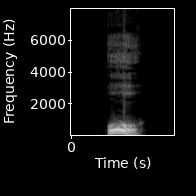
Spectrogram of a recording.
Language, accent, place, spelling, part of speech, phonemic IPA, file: German, Germany, Berlin, oh, interjection, /oː/, De-oh.ogg
- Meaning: oh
